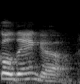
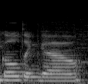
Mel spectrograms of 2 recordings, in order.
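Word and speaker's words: Gholdengo: ghou Dango that's fair I guess it is kind of spelled like ghoul I didn't think about that yeah but they were saying golden go or goldang go it it who knows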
